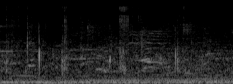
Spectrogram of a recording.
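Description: Footsteps of a person jogging, about two footfalls a second, over a low steady hum.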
